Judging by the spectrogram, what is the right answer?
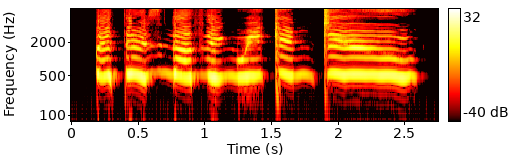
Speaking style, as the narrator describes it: they screamed

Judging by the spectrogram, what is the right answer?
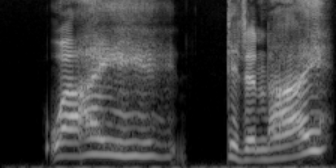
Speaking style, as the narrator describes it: Harry said, his voice caught

